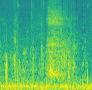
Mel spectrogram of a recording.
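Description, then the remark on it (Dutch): Soft, uneven footsteps crunch along an outdoor path beside the Scheldt river, quiet, over a steady hiss of wind and open-air background noise. “Ik geef even mee dat we nu langs de schelden lopen.”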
